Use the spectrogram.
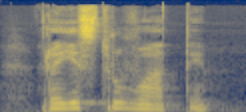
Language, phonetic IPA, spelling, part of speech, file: Ukrainian, [rejestrʊˈʋate], реєструвати, verb, Uk-реєструвати.ogg
- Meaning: to register (enter in a register)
